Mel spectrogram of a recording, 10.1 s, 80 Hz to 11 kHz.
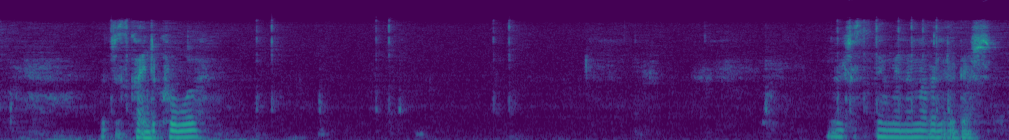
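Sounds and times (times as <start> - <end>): faint computer mouse clicks: 2.6 - 4.1, 4.9 - 5.2.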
